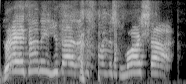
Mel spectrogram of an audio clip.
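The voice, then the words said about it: Impression of a woman caller. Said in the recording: “a pretty good impression”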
